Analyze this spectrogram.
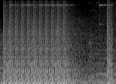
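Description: Gunshots fire rapidly in a steady rhythm.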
